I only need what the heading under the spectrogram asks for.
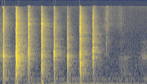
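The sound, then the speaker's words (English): A quick burst of about eight sharp hand claps in a fast, even rhythm, like a clapping seal, trailing off into a few faint taps at the end. No one speaks. “I clap like a little... It's a good seal.”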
